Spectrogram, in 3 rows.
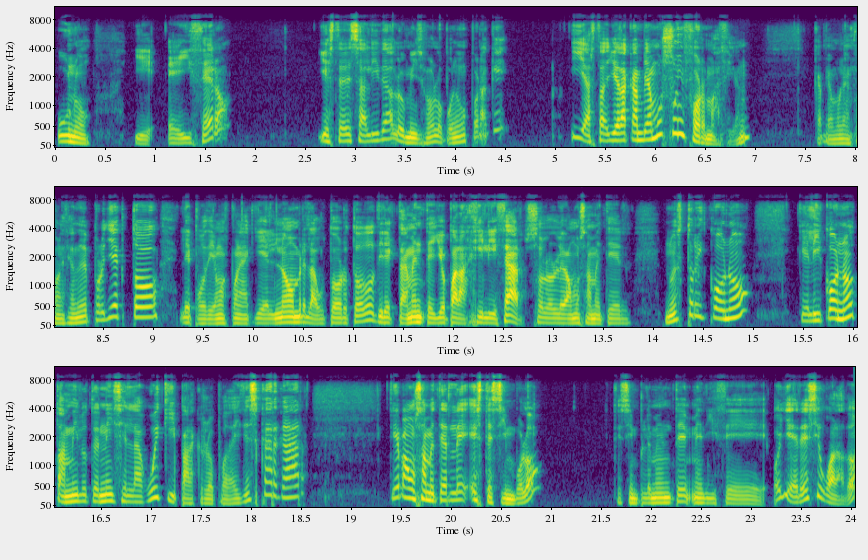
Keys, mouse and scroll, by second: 2.1 click, 3.5 click, 4.5 click, 7.4 click, 8.8 click, 13.4 click, 17.7 click, 19.3-20.1 alt+drag, 20.8-21.4 ctrl+drag, 21.7-22.3 ctrl+shift+drag, 22.6-23.4 alt+shift+drag, 23.9 click.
